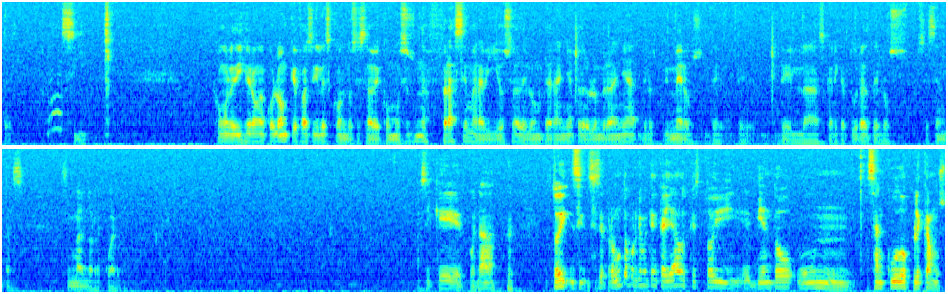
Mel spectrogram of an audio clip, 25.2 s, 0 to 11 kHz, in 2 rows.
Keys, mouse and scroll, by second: 0.2-0.6 scroll up 1, 0.9-2.5 middle drag, 3.7 click, 5.0 right click, 6.0 right click, 7.2 shift+middle click, 8.3 right click, 9.1 right click, 10.0 shift+right click, 10.7 shift+right click, 11.3 shift+right click.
